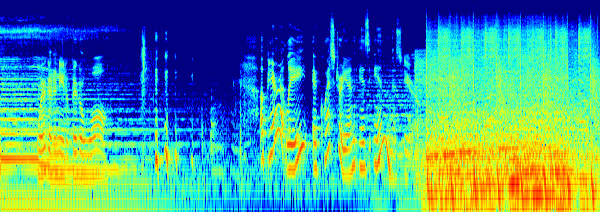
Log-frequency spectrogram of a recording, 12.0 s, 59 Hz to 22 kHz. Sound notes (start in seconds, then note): 2.8 Lois chuckles; 8.4 upbeat rock music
